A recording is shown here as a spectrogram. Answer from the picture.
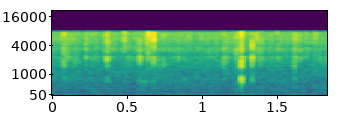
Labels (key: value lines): label: ambient
recorder: HydroMoth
